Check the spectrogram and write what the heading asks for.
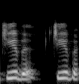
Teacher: جب اس طرح آواز پلٹتی ہوئی محسوس ہونی چاہیے، آواز میں ایکو آنی چاہیے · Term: کلکلا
